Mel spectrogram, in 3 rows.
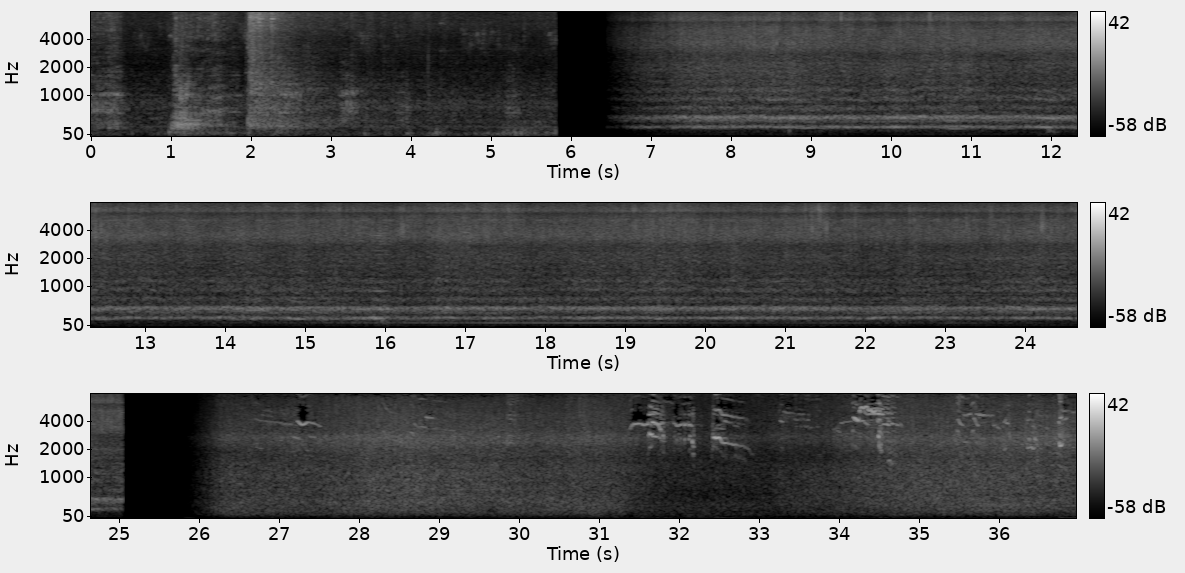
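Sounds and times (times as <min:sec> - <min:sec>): honeybees buzzing: 0:06.6 - 0:25.1, 0:26.2 - 0:36.9.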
